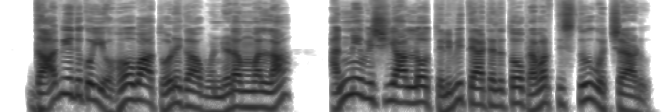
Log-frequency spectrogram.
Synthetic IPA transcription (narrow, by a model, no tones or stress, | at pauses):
d̪aːʋiːd̪ukuje̞ɦɔːʋaːt̪o̞ːɽuɡaːuɳɖɐɽɐmʋɐlːɐ | ɐnːiʋiʂɐjaːlːo̞ːt̪e̞liʋit̪ɛːʈɐlɐt̪o̞ːpɾɐʋɐɾt̪ist̪uːʋɐt͡ʃːaːɽu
